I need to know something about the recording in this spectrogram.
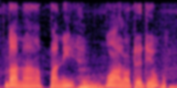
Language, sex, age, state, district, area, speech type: Assamese, female, 45-60, Assam, Charaideo, rural, spontaneous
